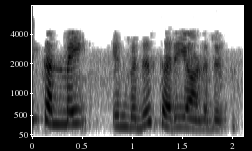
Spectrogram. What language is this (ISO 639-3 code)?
tam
